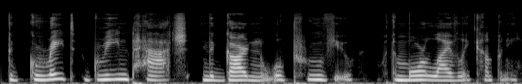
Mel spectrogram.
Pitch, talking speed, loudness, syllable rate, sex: 205 Hz, 170 wpm, -16 LUFS, 4.6 syllables/s, female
